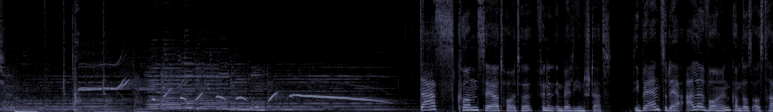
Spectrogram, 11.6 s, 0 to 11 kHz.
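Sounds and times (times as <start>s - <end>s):
person whistling a tune: 1.1s - 6.0s
speech: 6.5s - 11.5s.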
